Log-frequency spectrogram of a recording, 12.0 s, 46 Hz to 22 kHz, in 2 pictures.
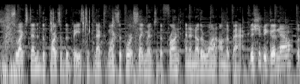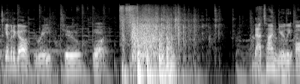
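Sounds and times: plastic toy pieces crashing on wooden floor: 8.4s - 10.5s.

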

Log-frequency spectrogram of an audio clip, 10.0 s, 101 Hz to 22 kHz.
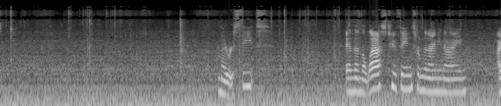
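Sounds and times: low background hum: 0.0s - 10.0s
packaged items clicking: 5.4s - 7.0s.

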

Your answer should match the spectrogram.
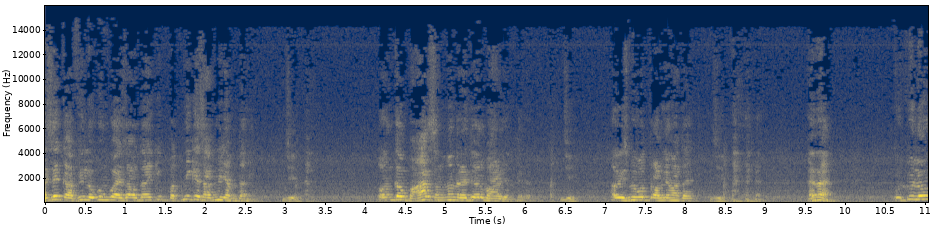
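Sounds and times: man talking: 0.0s - 3.4s, 4.2s - 8.7s, 10.6s - 11.0s.

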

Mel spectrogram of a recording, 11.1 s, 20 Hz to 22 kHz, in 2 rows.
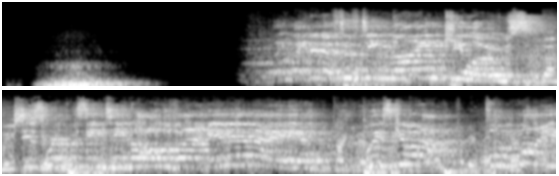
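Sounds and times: deep whoosh: 0.4s - 1.5s.

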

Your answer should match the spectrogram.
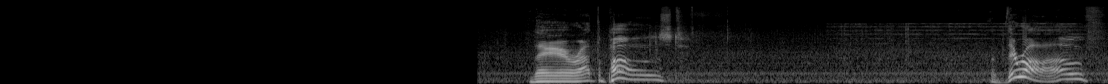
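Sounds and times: low steady background noise: 4.8s - 11.0s.

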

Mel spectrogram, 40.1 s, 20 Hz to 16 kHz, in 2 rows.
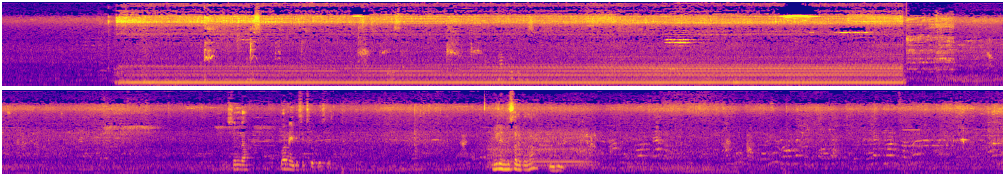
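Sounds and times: machine humming: 2.1s - 18.1s, 29.7s - 32.1s.

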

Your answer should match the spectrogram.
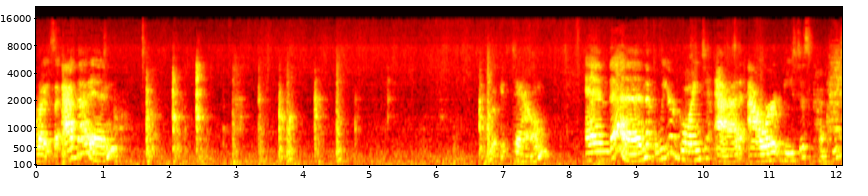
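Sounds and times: utensil tapping a pan: 1.2s - 7.6s.

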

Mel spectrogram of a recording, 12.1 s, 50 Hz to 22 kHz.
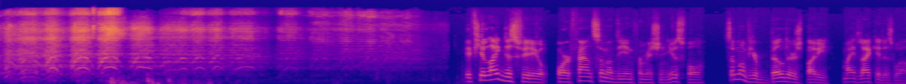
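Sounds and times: electric motor whining: 0.0s - 5.7s.

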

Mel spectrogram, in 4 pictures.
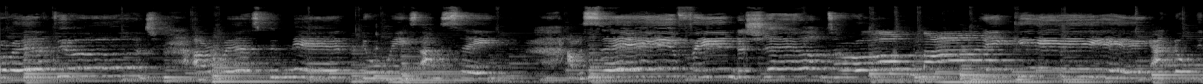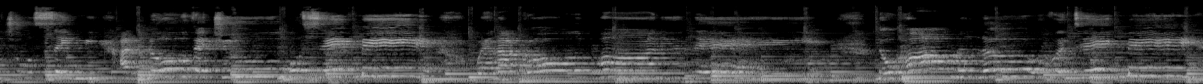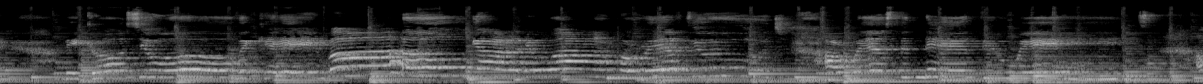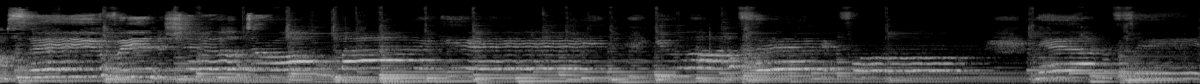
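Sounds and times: keyboard: 0.0s - 48.0s
strummed acoustic guitar: 0.0s - 48.0s
woman singing: 0.0s - 48.0s.

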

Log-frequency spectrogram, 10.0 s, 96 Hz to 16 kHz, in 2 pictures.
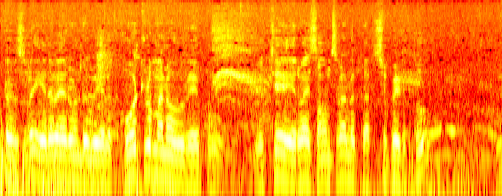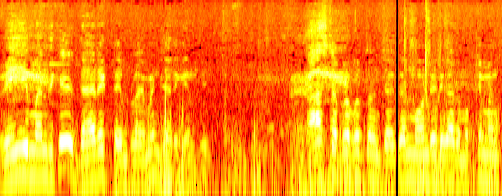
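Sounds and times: man speaking: 0.0s - 7.2s
harsh bird call: 2.1s - 2.8s, 7.8s - 8.7s.

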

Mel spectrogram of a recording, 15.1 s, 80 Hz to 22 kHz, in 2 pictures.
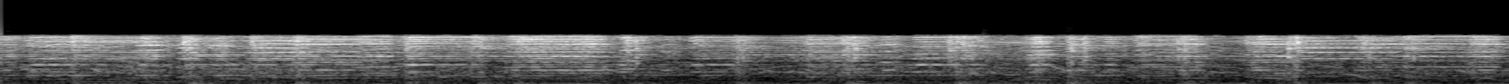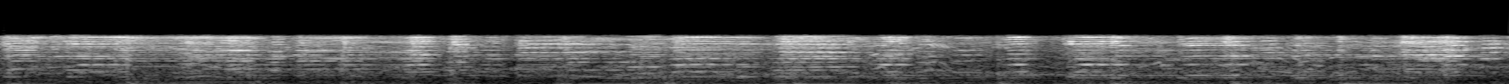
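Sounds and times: accordion dance tune: 0.0s - 15.0s
steady beat: 0.0s - 15.0s.

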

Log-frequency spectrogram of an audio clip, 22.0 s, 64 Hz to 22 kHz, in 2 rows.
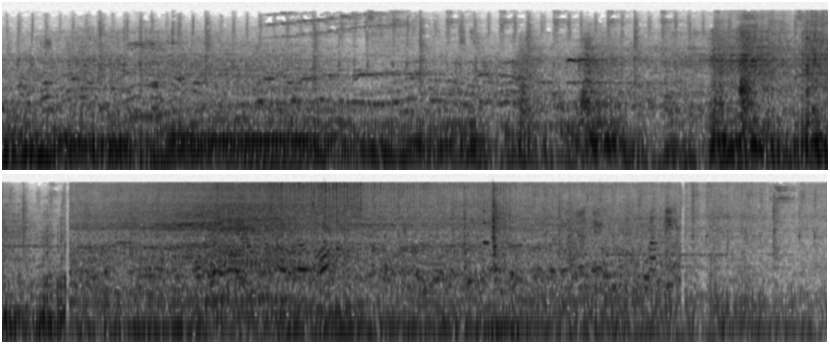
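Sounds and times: crowd chatter: 0.0s - 22.0s
steady engine hum: 0.0s - 22.0s
dirt bike engines revving: 6.8s - 19.8s.

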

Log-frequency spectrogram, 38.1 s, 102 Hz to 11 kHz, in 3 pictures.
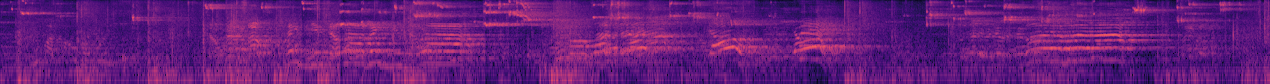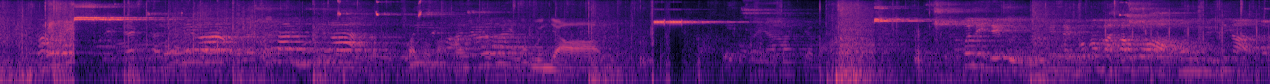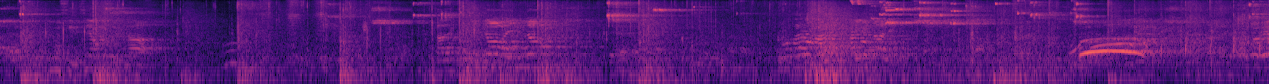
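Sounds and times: basketball dribbling on wooden floor: 0.1s - 4.2s, 12.3s - 13.4s, 24.3s - 26.6s, 29.7s - 32.0s
people shouting: 36.1s - 37.0s.

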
